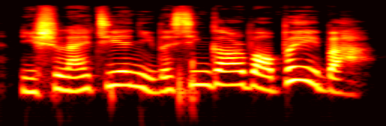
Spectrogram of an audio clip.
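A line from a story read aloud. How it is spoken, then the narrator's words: Witch calling out. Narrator (Chinese): 女巫叫道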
